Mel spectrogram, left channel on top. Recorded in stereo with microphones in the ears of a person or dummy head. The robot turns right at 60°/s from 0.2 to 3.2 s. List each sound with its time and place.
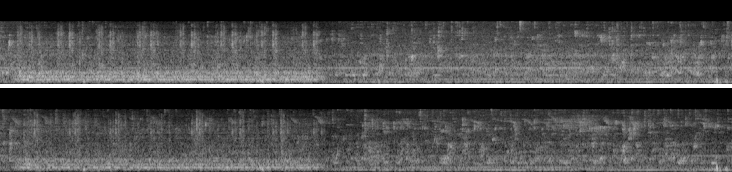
Only background noise.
